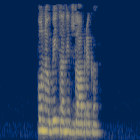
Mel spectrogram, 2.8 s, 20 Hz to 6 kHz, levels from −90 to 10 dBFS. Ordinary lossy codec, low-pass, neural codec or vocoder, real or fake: MP3, 32 kbps; 5.4 kHz; none; real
